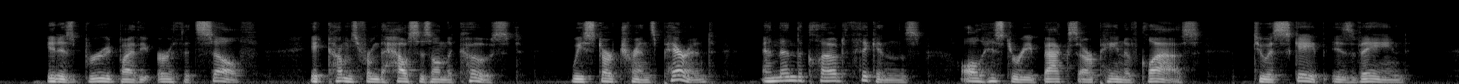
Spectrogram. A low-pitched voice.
Yes: low, 125 Hz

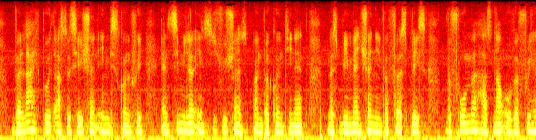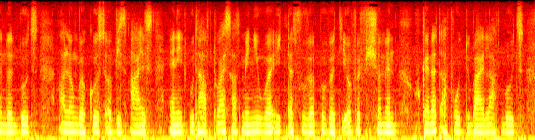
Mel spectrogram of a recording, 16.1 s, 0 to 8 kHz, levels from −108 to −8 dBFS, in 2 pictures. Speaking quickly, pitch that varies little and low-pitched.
Yes: fast, 210 wpm; narrow, 1.0 semitones; low, 115 Hz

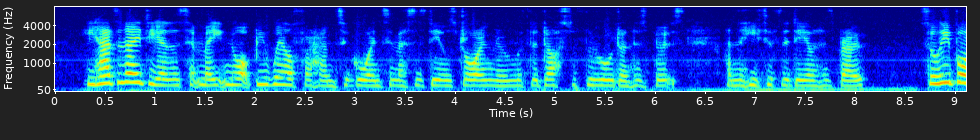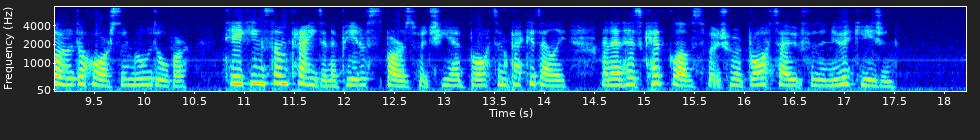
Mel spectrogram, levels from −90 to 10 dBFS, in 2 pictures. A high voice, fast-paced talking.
Yes: high, 210 Hz; fast, 235 wpm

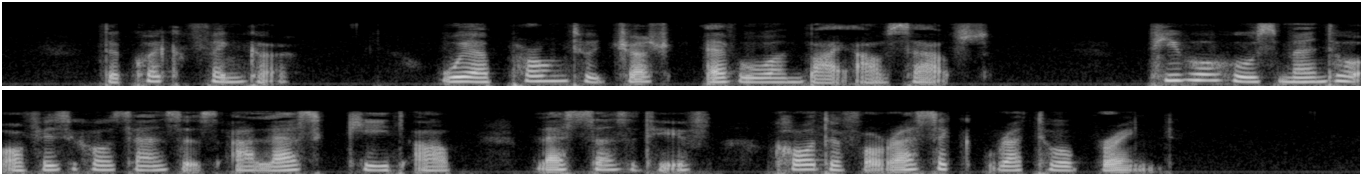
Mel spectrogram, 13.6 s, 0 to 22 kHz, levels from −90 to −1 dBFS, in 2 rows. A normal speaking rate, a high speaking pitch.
No: slow, 130 wpm; high, 210 Hz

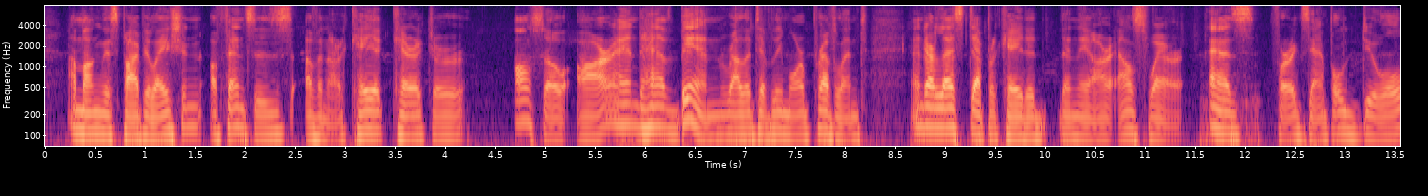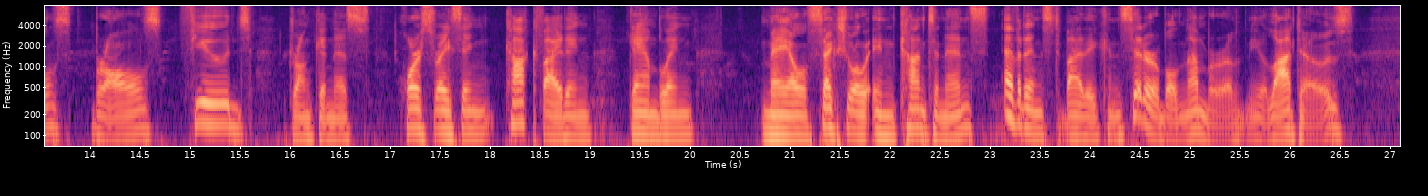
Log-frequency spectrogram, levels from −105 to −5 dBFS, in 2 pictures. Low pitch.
Yes: low, 100 Hz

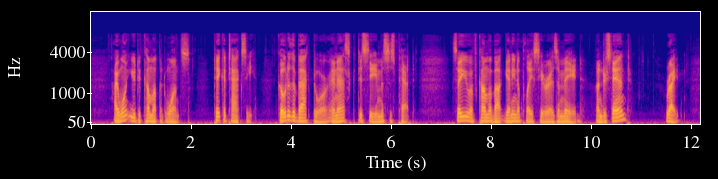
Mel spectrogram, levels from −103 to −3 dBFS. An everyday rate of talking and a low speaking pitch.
Yes: average, 175 wpm; low, 100 Hz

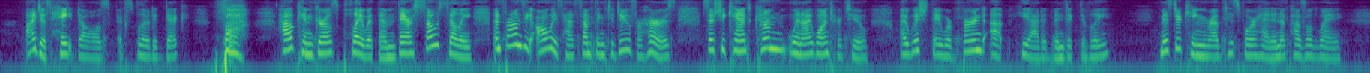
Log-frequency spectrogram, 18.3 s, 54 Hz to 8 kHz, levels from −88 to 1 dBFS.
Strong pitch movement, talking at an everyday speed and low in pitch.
No: wide, 6.2 semitones; average, 170 wpm; high, 195 Hz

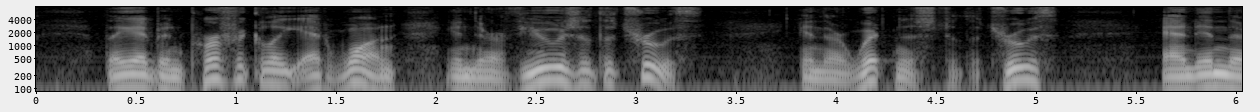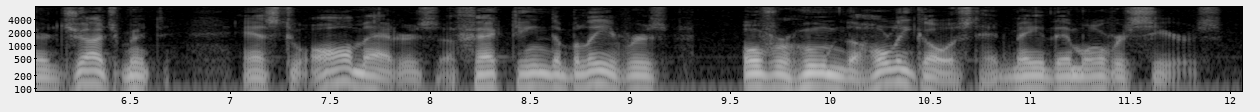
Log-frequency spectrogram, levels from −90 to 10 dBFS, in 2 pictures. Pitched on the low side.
Yes: low, 100 Hz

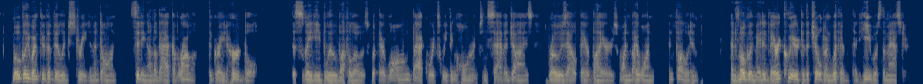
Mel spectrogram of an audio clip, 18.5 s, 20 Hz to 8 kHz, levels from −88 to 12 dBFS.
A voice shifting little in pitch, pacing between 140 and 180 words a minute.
No: narrow, 1.8 semitones; average, 190 wpm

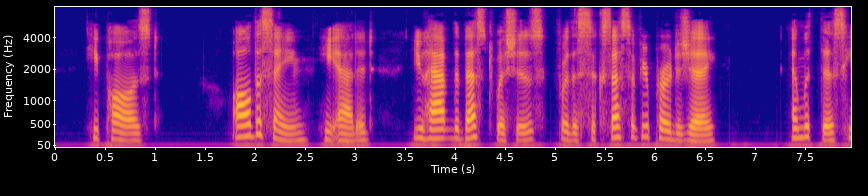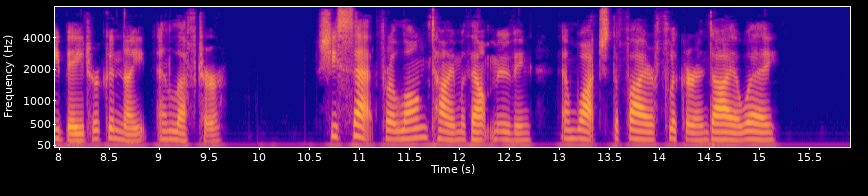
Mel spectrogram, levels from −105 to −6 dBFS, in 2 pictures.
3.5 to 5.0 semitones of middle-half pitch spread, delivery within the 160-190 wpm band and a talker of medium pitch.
Yes: average, 3.9 semitones; average, 170 wpm; medium, 175 Hz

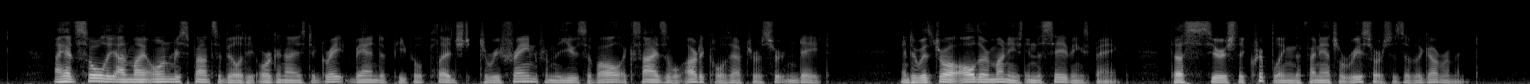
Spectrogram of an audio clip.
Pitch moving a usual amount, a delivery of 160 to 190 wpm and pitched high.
No: average, 3.4 semitones; average, 180 wpm; low, 100 Hz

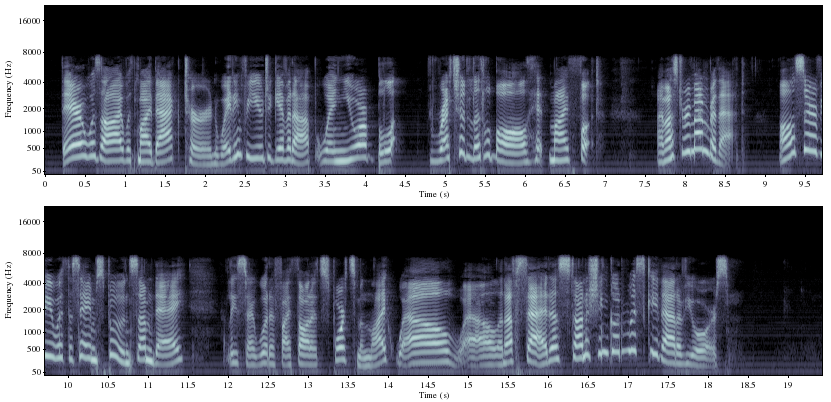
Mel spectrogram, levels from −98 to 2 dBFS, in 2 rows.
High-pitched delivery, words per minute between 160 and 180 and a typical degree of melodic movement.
No: high, 240 Hz; average, 170 wpm; wide, 6.8 semitones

